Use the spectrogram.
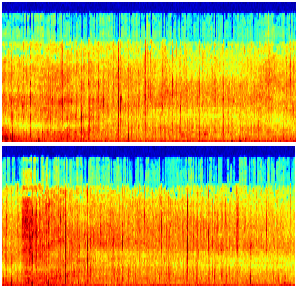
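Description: Large onion pieces sizzle steadily on a hot griddle, a dense, even crackle and hiss that holds at moderate loudness throughout, with a few sharper pops standing out.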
